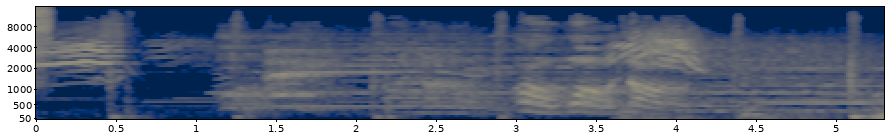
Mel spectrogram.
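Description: Cats meow repeatedly in loud, drawn-out wavering cries, several calls overlapping and rising and falling in pitch, with no one talking.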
